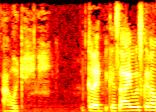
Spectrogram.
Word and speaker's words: Allegheny: what did I say Alchemy yeah but it's Allegheny Allegheny okay I'm probably gonna say don't [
